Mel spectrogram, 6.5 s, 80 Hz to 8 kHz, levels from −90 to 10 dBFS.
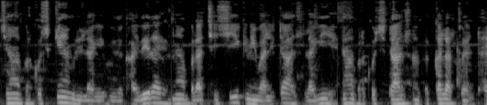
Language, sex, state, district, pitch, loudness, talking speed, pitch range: Hindi, male, Chhattisgarh, Korba, 120 Hz, -33 LUFS, 250 wpm, 110-130 Hz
